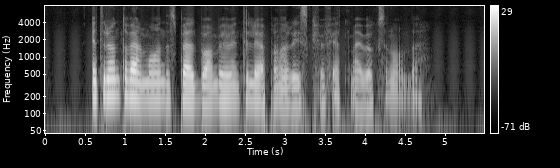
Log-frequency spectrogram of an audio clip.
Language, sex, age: Swedish, female, 33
